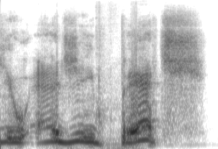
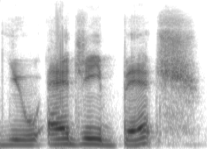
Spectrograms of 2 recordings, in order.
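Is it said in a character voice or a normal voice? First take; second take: character; normal. First: It is said in the character's put-on voice. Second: It is said without the character's put-on voice. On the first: The speaker calls it right. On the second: The speaker calls it wrong.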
